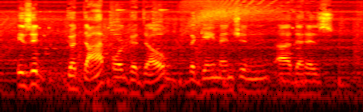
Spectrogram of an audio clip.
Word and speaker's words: Godot: as the Tweet said Godot rhymes with robot I'm bumping as if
